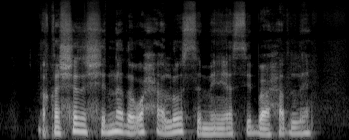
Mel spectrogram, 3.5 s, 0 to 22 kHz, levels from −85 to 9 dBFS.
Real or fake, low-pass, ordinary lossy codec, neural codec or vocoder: fake; none; none; vocoder, 44.1 kHz, 128 mel bands, Pupu-Vocoder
